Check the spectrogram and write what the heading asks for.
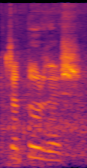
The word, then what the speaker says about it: चतुर्दश: क्योंकि यहाँ पे र का उच्चारण होता है, इसीलिए मैंने यहाँ पे रेफ कर दिया है, चतुर्दश।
